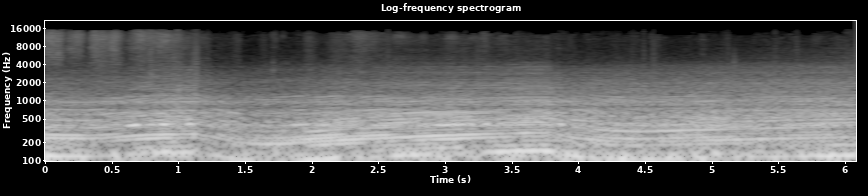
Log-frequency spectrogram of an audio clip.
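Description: Fiat Egea's 1.6 MultiJet turbodiesel heard from inside the cabin under hard acceleration, its pitch climbing, dropping about four seconds in as the dual-clutch automatic shifts up, then climbing again.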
